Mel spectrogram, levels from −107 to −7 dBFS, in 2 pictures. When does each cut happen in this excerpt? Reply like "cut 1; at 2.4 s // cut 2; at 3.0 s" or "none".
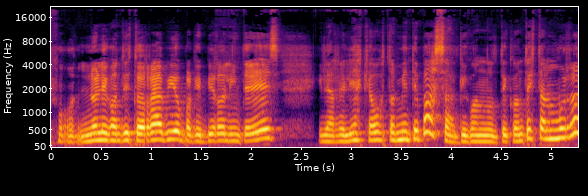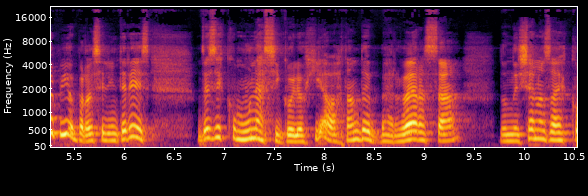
none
